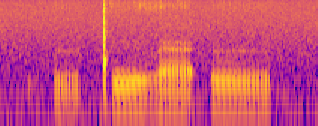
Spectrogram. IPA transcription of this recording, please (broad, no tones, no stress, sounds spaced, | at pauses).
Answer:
ʔ ʏ ǃ ĩ ð æ ʔ ɘ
